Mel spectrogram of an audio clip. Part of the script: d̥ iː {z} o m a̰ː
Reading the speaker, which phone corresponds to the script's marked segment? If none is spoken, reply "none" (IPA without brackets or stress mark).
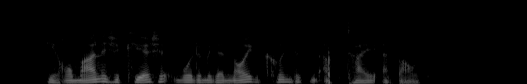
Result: ʁ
